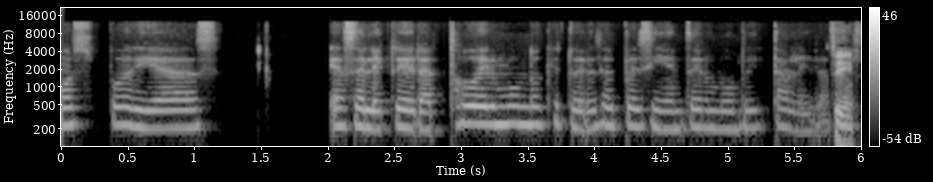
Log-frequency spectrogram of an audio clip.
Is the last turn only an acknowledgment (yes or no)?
no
